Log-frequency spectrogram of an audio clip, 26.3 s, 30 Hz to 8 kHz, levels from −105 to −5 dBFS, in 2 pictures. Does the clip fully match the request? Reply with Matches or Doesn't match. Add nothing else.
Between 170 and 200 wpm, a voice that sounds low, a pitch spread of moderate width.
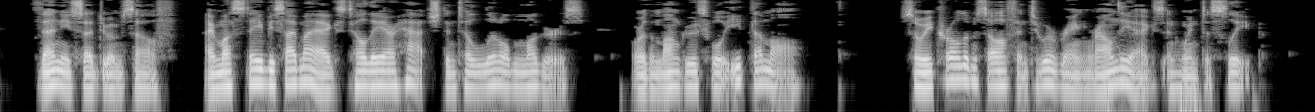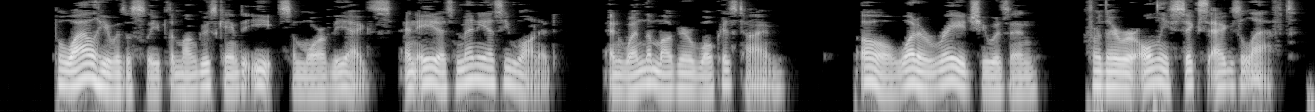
Matches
